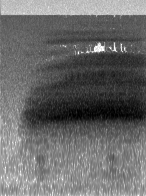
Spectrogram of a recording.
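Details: Barn owl (Tyto alba) gives one long, harsh, hissing screech that swells over half a second and holds steady for over two seconds, with no other sounds.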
